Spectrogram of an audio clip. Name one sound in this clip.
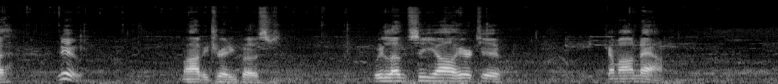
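A middle-aged man speaks animatedly close to a microphone.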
